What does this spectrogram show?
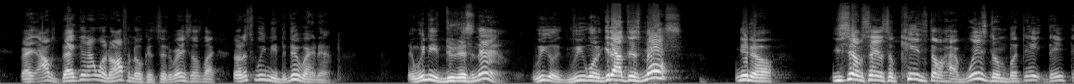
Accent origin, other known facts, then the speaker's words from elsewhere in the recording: Newark, New Jersey, United States; when I grew up in Newark, New Jersey, in that culture, I was taught different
